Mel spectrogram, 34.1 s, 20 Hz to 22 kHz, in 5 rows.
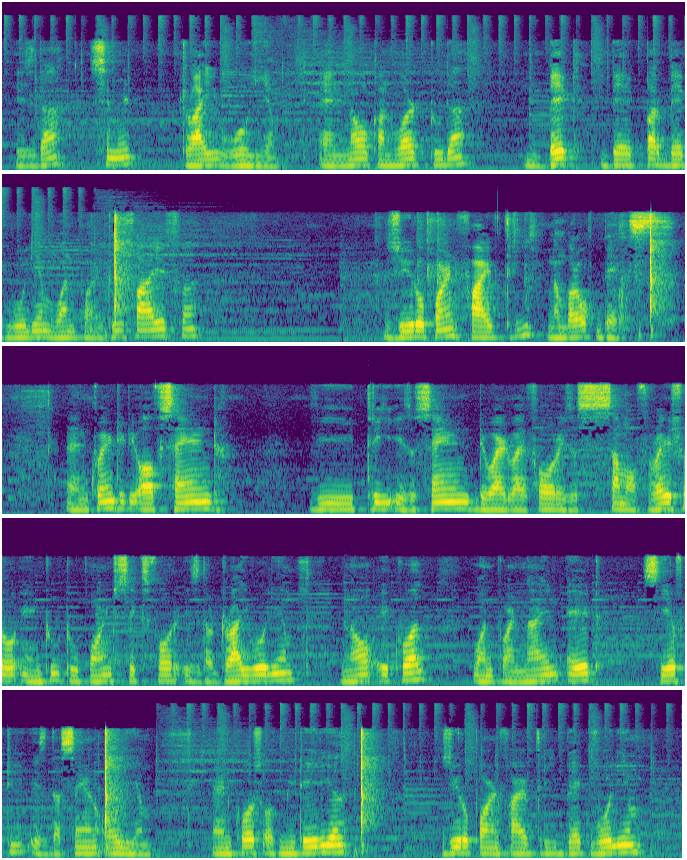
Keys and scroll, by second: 7.4 Return, 12.7 Return, 27.8 Return, 30.4 Return.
